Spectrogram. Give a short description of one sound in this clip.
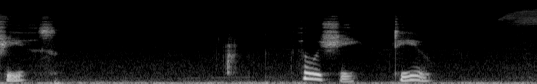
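A young man moans softly, close to a microphone.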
